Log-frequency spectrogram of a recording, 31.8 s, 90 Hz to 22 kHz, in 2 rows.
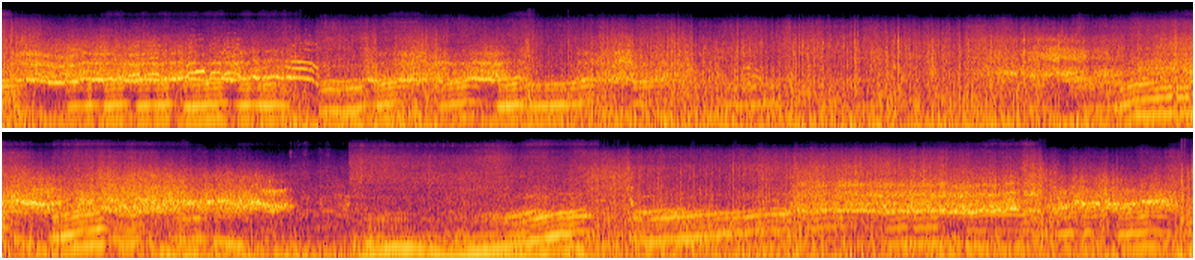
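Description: A Nissan 240SX's swapped-in VQ V6 engine, heard from inside the cabin, revving up and down under hard throttle while drifting. The engine note rises and falls repeatedly, dropping sharply and climbing back several times about two-thirds of the way in. Tyre noise from the sliding tyres runs under it.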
